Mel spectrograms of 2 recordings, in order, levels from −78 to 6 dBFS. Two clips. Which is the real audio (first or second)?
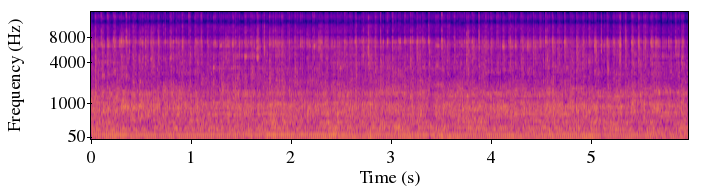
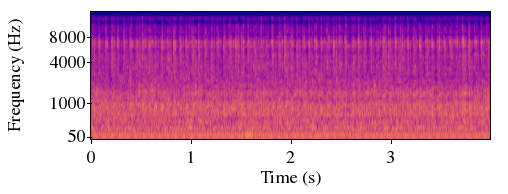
second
